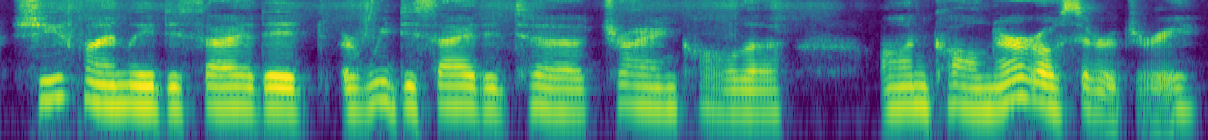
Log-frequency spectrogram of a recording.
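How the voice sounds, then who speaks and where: A woman's voice: low voice, steady tone, measured pace, mellow. A middle-aged American woman with toothless speech, giving a rambling, candid personal update in casual, coarse words. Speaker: vlogger.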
